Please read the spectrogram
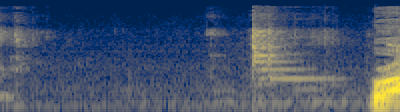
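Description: Kitchenware clinks once, sharply, about a second in, with a brief ringing tail. A faint tick comes just before it.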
